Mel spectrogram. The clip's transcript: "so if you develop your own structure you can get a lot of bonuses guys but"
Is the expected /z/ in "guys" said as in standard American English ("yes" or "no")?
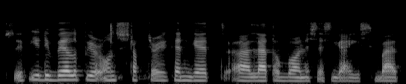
no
